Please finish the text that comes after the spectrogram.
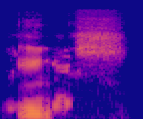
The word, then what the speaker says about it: INKKS: The organization is called International Neoclassical Karate Kabuto Society, INKKS, or as we pronounce it, INKS, INKKS.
